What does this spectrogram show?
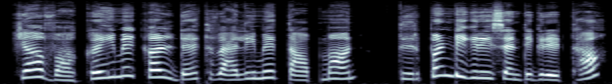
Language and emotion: Hindi, surprised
